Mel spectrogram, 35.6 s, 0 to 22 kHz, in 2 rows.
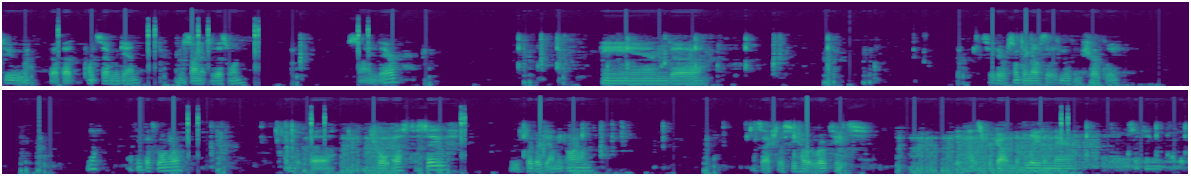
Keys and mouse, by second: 6.1-7.4 middle drag, 8.1 middle click, 12.6 Tab, 14.2 r, 19.9 click, 20.2 ctrl+z, 21.0 ctrl+s, 26.0 Tab, 26.6 a, 28.0 Tab, 29.2 r, 33.2 click, 34.4 click.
